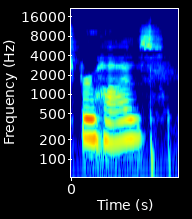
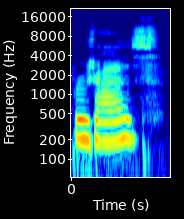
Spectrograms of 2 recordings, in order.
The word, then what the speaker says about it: Brujas: Turns out it's Brujas, not Bruges.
